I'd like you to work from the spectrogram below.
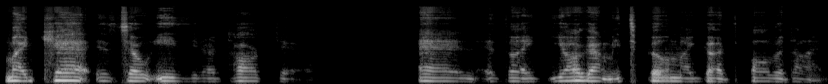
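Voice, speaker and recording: A woman livestreamer with a low, warm voice chats casually with her viewers. She talks candidly and swears a lot.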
